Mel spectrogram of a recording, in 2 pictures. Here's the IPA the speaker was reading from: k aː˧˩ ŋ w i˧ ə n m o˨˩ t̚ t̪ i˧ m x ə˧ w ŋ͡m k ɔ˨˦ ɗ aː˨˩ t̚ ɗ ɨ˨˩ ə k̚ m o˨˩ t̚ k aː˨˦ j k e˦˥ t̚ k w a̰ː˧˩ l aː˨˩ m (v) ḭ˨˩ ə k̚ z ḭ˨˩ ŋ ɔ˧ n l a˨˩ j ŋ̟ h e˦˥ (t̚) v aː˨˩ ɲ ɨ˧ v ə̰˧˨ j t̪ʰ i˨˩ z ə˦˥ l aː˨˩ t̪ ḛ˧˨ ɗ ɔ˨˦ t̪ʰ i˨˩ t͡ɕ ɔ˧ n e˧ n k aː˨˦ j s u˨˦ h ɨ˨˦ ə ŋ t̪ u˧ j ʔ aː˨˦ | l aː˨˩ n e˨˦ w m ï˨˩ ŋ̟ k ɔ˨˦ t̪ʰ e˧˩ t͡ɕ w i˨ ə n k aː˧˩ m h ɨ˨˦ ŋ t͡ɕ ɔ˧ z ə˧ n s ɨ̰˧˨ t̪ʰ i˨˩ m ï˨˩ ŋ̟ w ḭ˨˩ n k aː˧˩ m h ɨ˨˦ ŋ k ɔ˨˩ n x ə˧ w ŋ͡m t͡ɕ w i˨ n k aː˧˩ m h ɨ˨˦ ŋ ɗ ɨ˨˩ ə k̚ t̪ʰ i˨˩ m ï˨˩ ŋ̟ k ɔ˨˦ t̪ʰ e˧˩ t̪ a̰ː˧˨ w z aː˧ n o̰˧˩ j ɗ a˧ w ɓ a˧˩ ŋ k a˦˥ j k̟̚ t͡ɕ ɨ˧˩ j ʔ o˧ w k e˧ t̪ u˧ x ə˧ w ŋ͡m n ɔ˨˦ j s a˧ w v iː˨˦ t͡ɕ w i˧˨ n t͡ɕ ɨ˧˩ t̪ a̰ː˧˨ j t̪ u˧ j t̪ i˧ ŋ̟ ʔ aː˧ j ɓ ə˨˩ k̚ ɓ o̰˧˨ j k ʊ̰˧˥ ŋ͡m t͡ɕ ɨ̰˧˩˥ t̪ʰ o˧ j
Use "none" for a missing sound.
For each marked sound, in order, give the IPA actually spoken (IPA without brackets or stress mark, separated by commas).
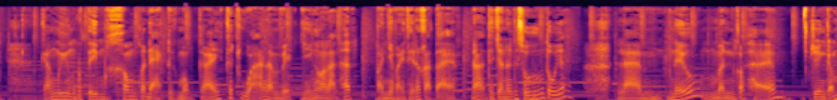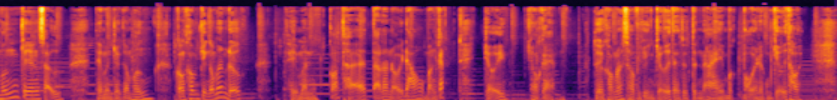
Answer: v, t̚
